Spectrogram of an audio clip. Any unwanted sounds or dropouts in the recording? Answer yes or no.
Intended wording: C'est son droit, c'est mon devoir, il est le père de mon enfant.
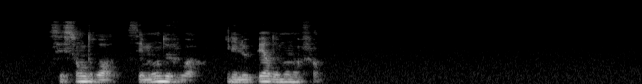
no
